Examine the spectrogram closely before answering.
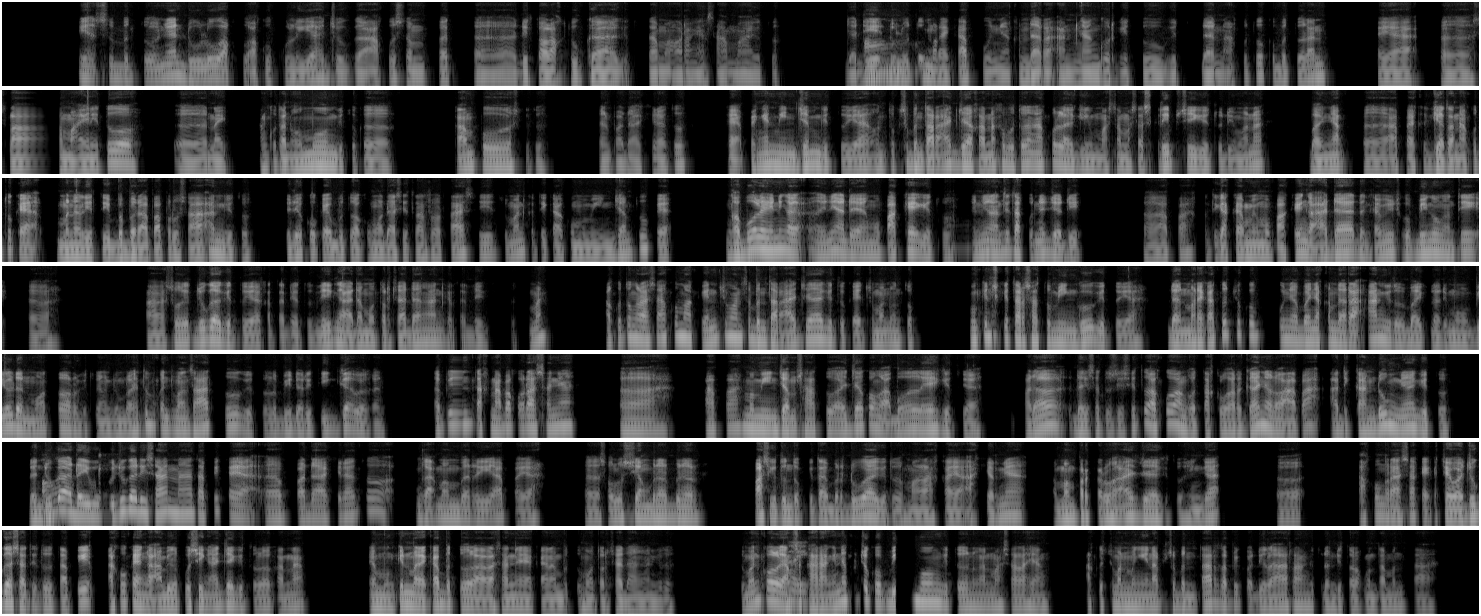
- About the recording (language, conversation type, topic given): Indonesian, advice, Bagaimana cara bangkit setelah merasa ditolak dan sangat kecewa?
- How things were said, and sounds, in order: other background noise; tapping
